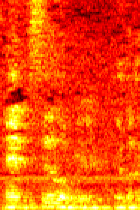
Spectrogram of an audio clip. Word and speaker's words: ancillary: My wife told me how to pronounce the word. It's ancillary.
